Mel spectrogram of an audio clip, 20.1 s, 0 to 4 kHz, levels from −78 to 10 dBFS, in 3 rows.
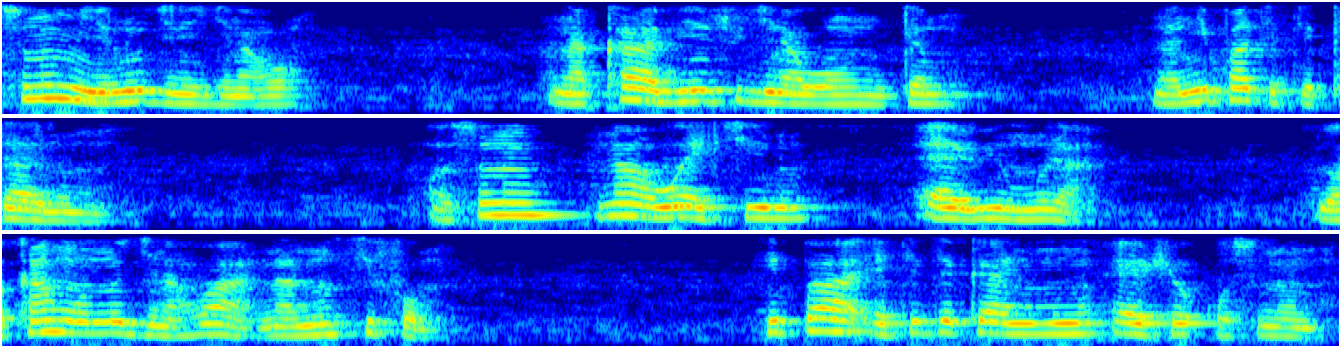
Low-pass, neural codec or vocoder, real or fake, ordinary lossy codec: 3.6 kHz; none; real; AAC, 16 kbps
